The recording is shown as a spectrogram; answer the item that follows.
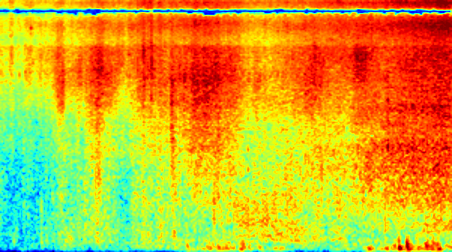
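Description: Wind buffeting a phone's microphone while skiing downhill, over the hiss of skis sliding on snow. It builds from about two seconds in, with heavier low gusts near the end.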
